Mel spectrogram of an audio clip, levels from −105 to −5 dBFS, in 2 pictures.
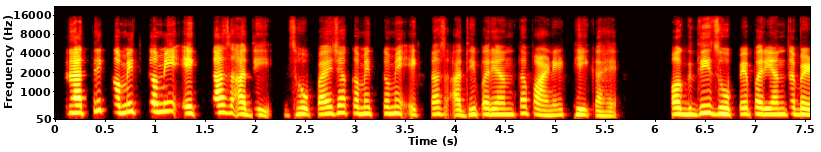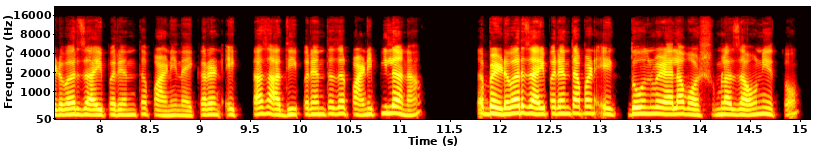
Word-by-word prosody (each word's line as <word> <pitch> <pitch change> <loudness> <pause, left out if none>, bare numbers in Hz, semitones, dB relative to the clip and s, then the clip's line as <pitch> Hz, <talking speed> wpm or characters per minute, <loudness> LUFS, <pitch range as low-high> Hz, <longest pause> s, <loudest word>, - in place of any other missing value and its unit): रात्री 260 +6 +6
कमीत-कमी 295 +3 +1 0.2
एक 230 - -7 0.2
तास 255 0 +5
आधी, 190 -7 -2 0.2
झोपायच्या 215 +4 -1
कमीत-कमी 230 0 -3
एक 185 - -6
तास 210 0 -4
आधीपर्यंत 200 +3 -3
पाणी 175 -2 -1
ठीक 185 -4 -4
आहे. 150 -2 -6 0.6
अगदी 215 +3 +1
झोपेपर्यंत 210 0 0
बेडवर 195 0 +2
जाईपर्यंत 185 +1 0
पाणी 170 -1 -2
नाही. 165 -2 -5
कारण 195 +1 0
1 190 -2 -4 0.2
तास 220 +2 +1
आधीपर्यंत 205 +2 -1
जर 225 +1 0
पाणी 195 +1 +1
पिलं 235 -1 +4
ना 170 +1 -4 0.6
तर - - -1
बेडवर 235 +2 +6
जाईपर्यंत 230 0 +3
आपण 235 0 +2
1-2 215 +2 -1
वेळेला 215 -2 +4
वॉशरूमला 195 +1 -2
जाऊन 190 +2 0
येतो 200 0 -6
205 Hz, 145 wpm, -22 LUFS, 190-225 Hz, 0.6 s, रात्री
